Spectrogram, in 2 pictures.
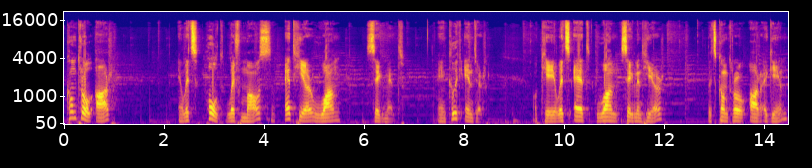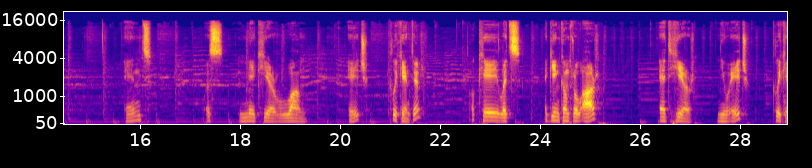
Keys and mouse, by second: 0.7 ctrl+r, 8.0 Return, 9.3-10.2 middle drag, 12.3 middle click, 13.8 ctrl+r, 21.2 Return, 21.9-22.4 middle drag, 23.1 middle click, 24.9 ctrl+r, 28.8 Return.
